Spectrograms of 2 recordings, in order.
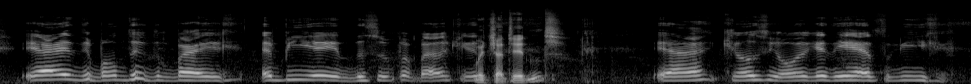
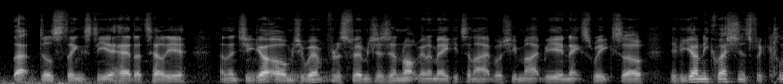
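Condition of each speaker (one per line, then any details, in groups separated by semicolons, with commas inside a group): Multiple sclerosis
No condition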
